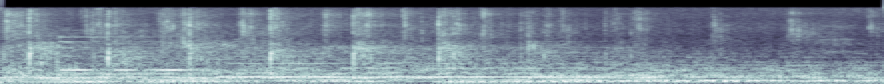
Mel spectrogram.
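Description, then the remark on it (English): An audience claps in a steady rhythm as a clap offering to the Lord, the sharp claps riding over loud, sustained keyboard or organ music that plays throughout. Nobody speaks. “The Lord a good clap offering somebody.”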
